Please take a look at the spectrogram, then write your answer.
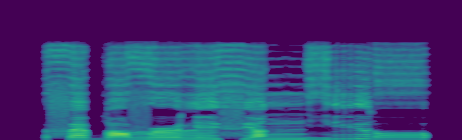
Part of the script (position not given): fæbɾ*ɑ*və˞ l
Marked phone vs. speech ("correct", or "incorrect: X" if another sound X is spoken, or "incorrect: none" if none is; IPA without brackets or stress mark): correct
